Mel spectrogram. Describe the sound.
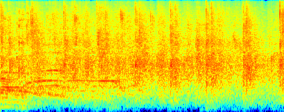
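A live audience claps steadily, a dense, continuous patter of applause that stays fairly loud for the whole stretch, with a brief tonal voice or cheer near the start.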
